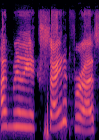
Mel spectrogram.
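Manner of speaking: high, gushing, mock semi-British accent.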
